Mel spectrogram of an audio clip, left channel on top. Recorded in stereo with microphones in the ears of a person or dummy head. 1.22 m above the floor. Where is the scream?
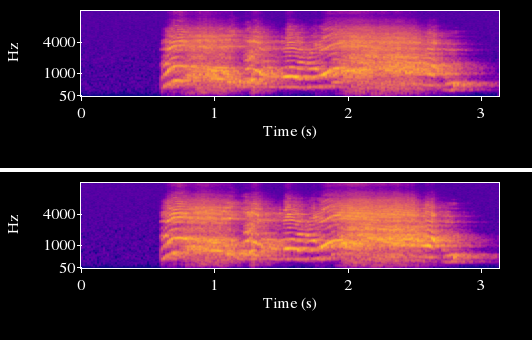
35° right (ahead or behind), 7 m; by 2.9 s 55° right (ahead or behind), 4 m.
